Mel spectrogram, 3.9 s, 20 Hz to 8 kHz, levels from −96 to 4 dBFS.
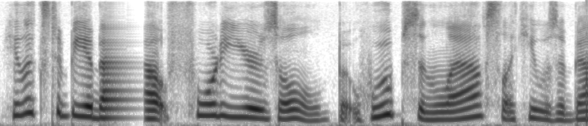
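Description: This speech clip has a call audio freeze from 0.71 to 1.00 s. The sound stops moving forward and the last instant is held as a fading buzz for about 264 ms, with no true silence. Speech then resumes exactly where it broke off, so nothing is lost, but everything after arrives about 264 ms later. The likely cause is packets stalling in transit until the jitter buffer ran dry, with the receiver stretching the last audio to cover the wait. The call path itself cuts off at 8 kHz, which fits G.722 at 64 kbps.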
